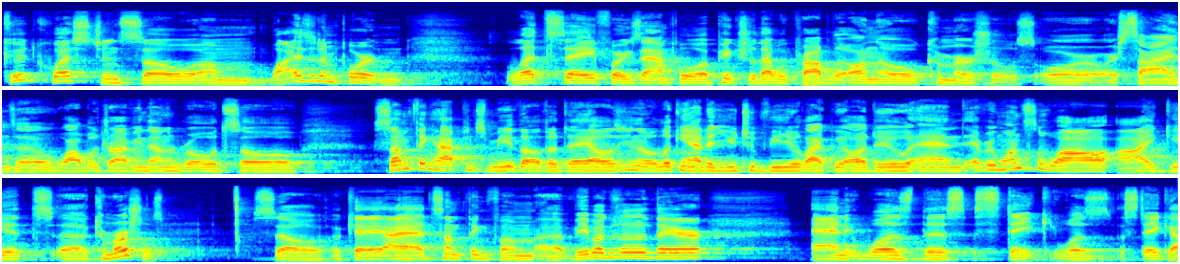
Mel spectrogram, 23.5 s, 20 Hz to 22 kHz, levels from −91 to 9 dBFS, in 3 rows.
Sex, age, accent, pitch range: male, 20-39, American, 125-145 Hz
